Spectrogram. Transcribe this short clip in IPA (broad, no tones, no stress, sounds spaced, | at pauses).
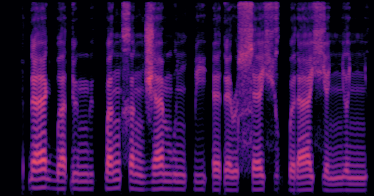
ɗ æ ɡ͡b ɐ ɗ ʉ m ʉ k͡p ɐ ŋ x ɐ ŋ ʒ æ m u ɲ k͡p i ʔ ɛ ɗ ɛ ɹ ɬ ɛ ç o k͡p ə ɾ æ ç ɛ ɲ ə ɲ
